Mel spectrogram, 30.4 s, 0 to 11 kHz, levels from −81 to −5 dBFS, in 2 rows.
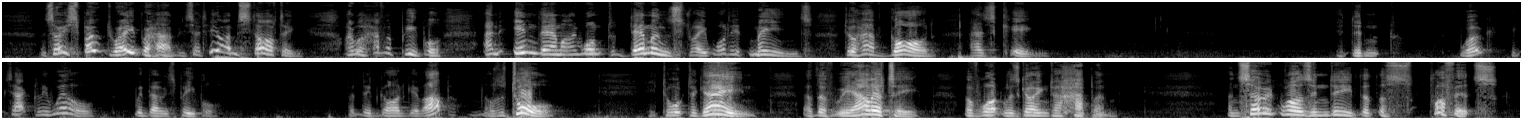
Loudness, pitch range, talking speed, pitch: -22 LUFS, 160-255 Hz, 130 wpm, 195 Hz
